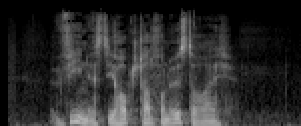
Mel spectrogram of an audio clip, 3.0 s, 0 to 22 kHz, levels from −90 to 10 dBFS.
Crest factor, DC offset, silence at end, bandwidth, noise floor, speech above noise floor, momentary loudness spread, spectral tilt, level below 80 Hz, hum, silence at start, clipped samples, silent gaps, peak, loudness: 18 dB; under 0.1%; 0.75 s; 15 kHz; -61 dBFS; 35 dB; 12 LU; -5 dB/octave; -56 dBFS; none; 0.5 s; under 0.1%; none; -10 dBFS; -27 LUFS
